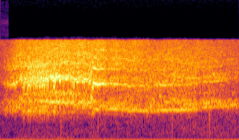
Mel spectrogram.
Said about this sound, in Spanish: Se escuchó un terrible sonido de un claxon desesperado, seguido por el de unas llantas aferrándose al pavimento.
